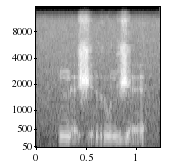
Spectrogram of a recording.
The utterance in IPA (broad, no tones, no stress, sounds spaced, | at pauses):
n ɛ̰ ʃ ḛ r u n ʒ ɛ̰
